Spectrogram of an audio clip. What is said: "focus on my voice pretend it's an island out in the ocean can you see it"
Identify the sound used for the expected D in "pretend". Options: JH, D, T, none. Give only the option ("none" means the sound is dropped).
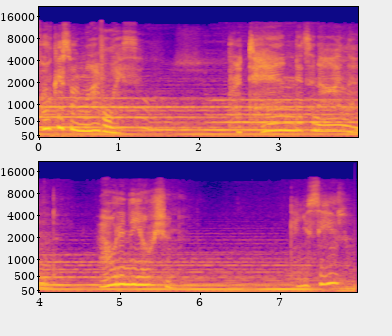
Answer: D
